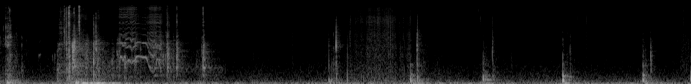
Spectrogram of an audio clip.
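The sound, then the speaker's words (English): A door is handled and swung open: a loud clatter and creak near the start, then a series of short knocks and clicks spaced out over the following seconds, with no voices. “Another door. I hope it's locked.”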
